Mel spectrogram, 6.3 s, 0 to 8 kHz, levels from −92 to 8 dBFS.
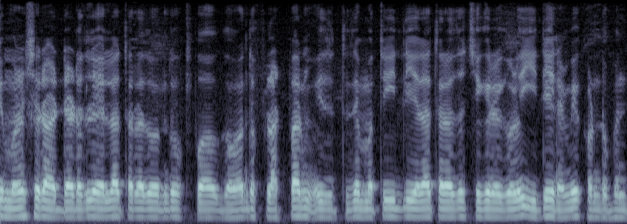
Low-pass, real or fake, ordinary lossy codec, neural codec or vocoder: none; real; none; none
